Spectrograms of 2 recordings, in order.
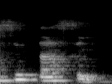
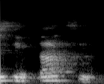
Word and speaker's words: sintaxe: é a parte de sintaxe, tá? E aí a pronúncia é essa mesmo, a gente acostumou ouvir sintaxe, né, porque é com X, mas no final a pronúncia correta é sintaxe, que é a parte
